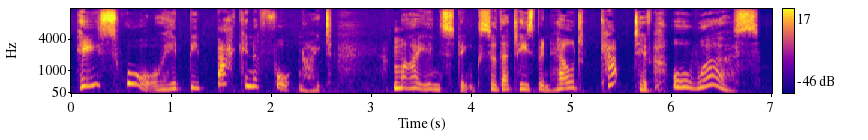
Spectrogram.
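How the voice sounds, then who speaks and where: An older British village widow in a fantasy game, chatty and full of worry. Her voice sits high and swings widely in pitch, with folksy turns of phrase. The sound is close and dry. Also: huge pitch swings, slow pace, no room sound, exaggerated voice. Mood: worried, gossipy. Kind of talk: video game character dialogue.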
